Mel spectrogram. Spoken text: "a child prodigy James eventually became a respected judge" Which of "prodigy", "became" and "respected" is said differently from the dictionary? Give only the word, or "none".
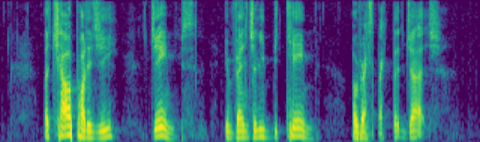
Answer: prodigy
